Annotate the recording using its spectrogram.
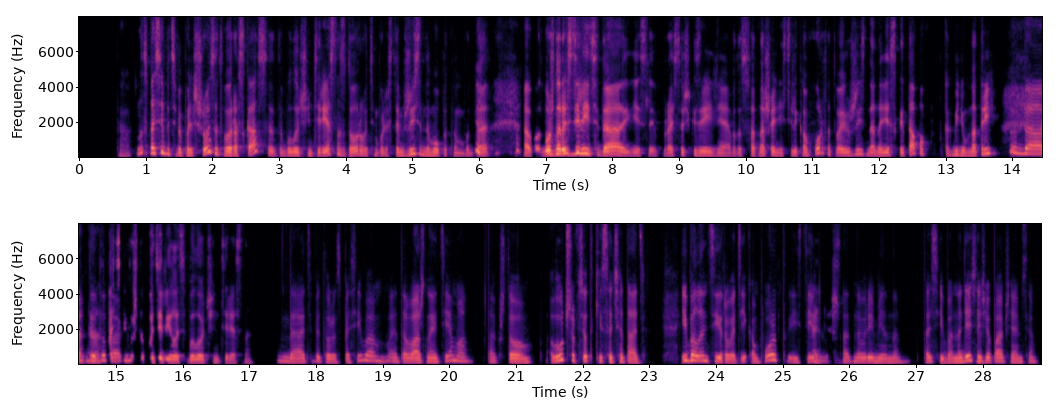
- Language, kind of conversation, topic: Russian, podcast, Что для тебя важнее: комфорт или стиль?
- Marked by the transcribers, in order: chuckle; tapping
